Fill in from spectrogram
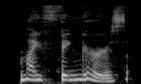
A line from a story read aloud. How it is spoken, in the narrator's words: moaned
